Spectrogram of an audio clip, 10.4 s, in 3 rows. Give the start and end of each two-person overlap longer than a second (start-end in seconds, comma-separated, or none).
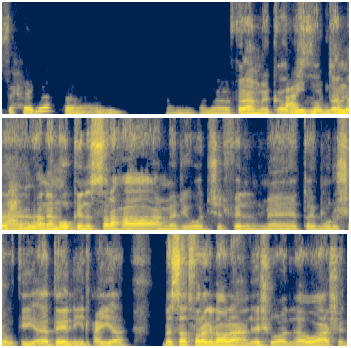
2.8-4.2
